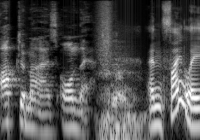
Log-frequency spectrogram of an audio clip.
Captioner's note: screen whooshing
